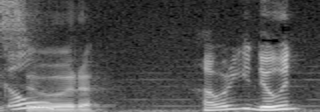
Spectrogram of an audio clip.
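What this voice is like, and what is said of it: Bad sing-songy Minnesota accent. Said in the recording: “in the world's worst Minnesota accent ... Maybe instead of like a Minnesota accent, it's just Sing Songy.”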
